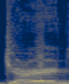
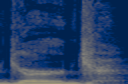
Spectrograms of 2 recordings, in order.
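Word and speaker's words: György: legetti is not problematic but george is the gy is another one of these sounds that you don't have in english it's a j sound and uh you got two of them here george uh and george is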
